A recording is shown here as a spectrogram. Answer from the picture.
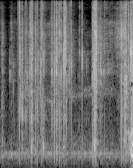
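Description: Clear plastic sample bag crinkling as it is handled, a run of irregular crackles.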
